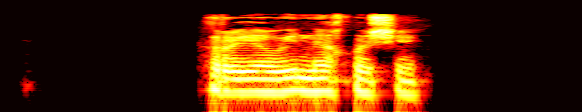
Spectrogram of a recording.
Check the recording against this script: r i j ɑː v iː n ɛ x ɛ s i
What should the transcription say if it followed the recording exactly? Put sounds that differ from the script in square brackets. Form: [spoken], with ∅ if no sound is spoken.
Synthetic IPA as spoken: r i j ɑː [w] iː n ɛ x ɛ [ʃ] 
